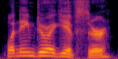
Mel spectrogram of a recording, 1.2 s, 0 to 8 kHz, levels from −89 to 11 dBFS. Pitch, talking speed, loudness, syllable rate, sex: 140 Hz, 305 wpm, -15 LUFS, 5.9 syllables/s, male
